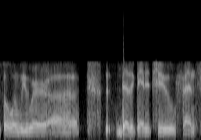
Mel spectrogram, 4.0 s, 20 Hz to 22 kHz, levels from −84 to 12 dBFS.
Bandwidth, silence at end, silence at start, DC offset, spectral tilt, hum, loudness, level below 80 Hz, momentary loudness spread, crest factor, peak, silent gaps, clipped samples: 4.1 kHz; 0 s; 0.05 s; under 0.1%; -7.5 dB/octave; none; -22 LUFS; -70 dBFS; 8 LU; 18 dB; -4 dBFS; none; under 0.1%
